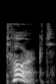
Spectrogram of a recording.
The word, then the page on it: torqued: British English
